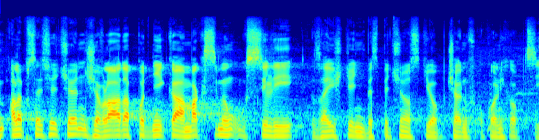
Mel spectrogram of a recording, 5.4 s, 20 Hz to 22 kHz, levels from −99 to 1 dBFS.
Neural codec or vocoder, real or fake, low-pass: none; real; 14.4 kHz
